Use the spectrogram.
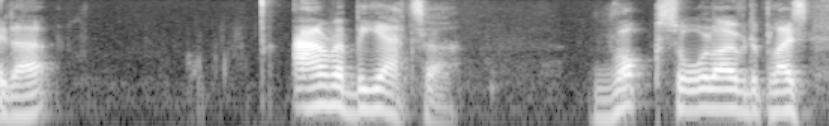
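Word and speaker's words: arrabbiata: careful Tim's connectively arrabiata arrabiata is how you say arrabiata would it desire a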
